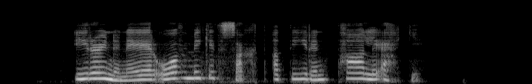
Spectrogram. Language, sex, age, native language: Icelandic, female, 30-39, Icelandic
